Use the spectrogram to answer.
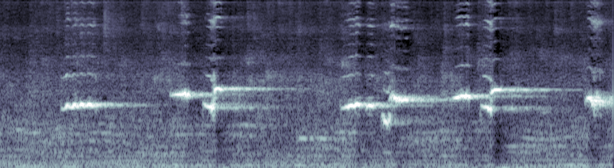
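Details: Clear, drawn-out whistles from a white-rumped shama singing to provoke another bird, each note held steady, some stepping upward, delivered in short groups with brief silences between.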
